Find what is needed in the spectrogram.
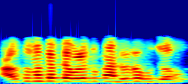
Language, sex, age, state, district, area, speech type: Odia, female, 60+, Odisha, Angul, rural, conversation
